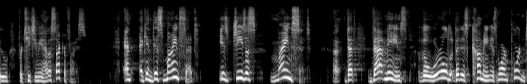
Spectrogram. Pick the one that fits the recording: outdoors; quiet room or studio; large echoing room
large echoing room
